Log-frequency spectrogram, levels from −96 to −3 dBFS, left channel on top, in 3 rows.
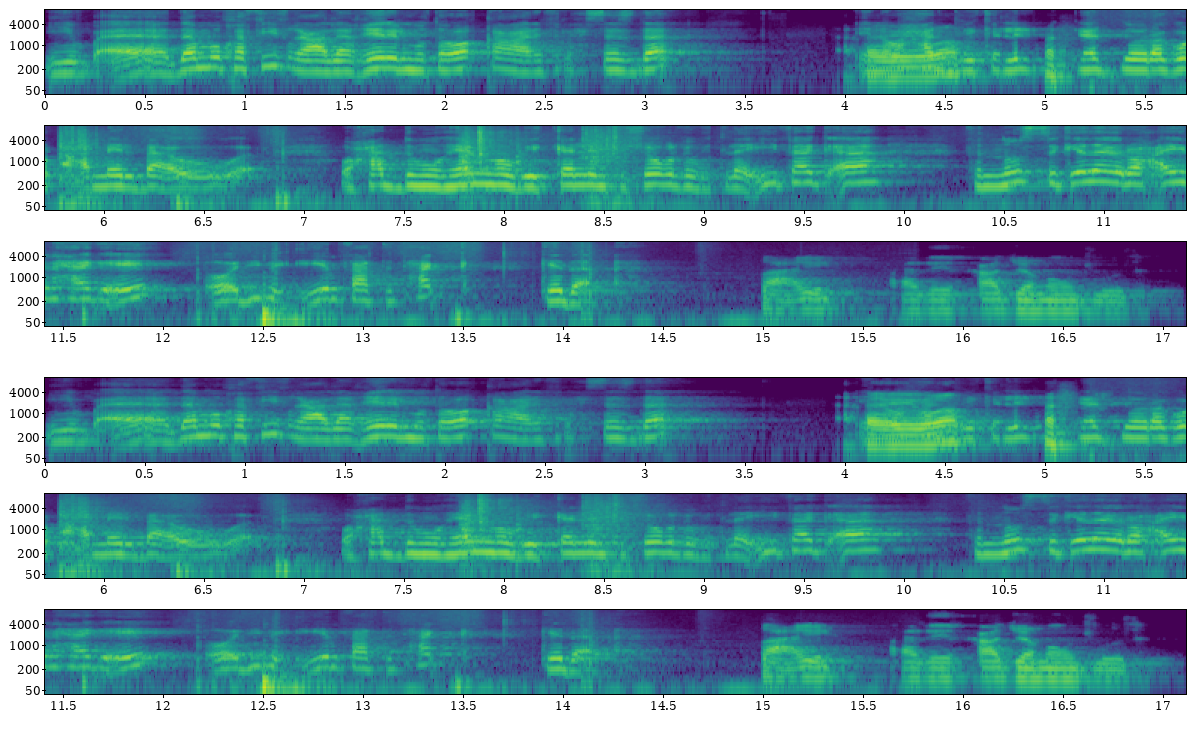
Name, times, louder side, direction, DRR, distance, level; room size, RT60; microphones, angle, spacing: voice 1, 0.0-3.2 4.0-13.4 13.9-14.4, left 3 dB, 75° left, 0.8 m, -28 dB
voice 2, 4.1-4.6 5.0-5.1 15.0-15.4 15.7-16.8, right 3 dB, 75° right, 0.8 m, -27 dB
sound 1, 5.2-7.3 7.8-9.1 9.6-10.9 11.2-11.3 11.6-11.7 11.9-15.8, left 3 dB, 25° left, 1.5 m, -36 dB
27.0 x 19.5 x 7.0 m
head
